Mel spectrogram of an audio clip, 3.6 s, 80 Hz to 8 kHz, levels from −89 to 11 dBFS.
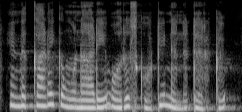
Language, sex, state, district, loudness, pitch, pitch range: Tamil, female, Tamil Nadu, Nilgiris, -15 LUFS, 210 Hz, 195-245 Hz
